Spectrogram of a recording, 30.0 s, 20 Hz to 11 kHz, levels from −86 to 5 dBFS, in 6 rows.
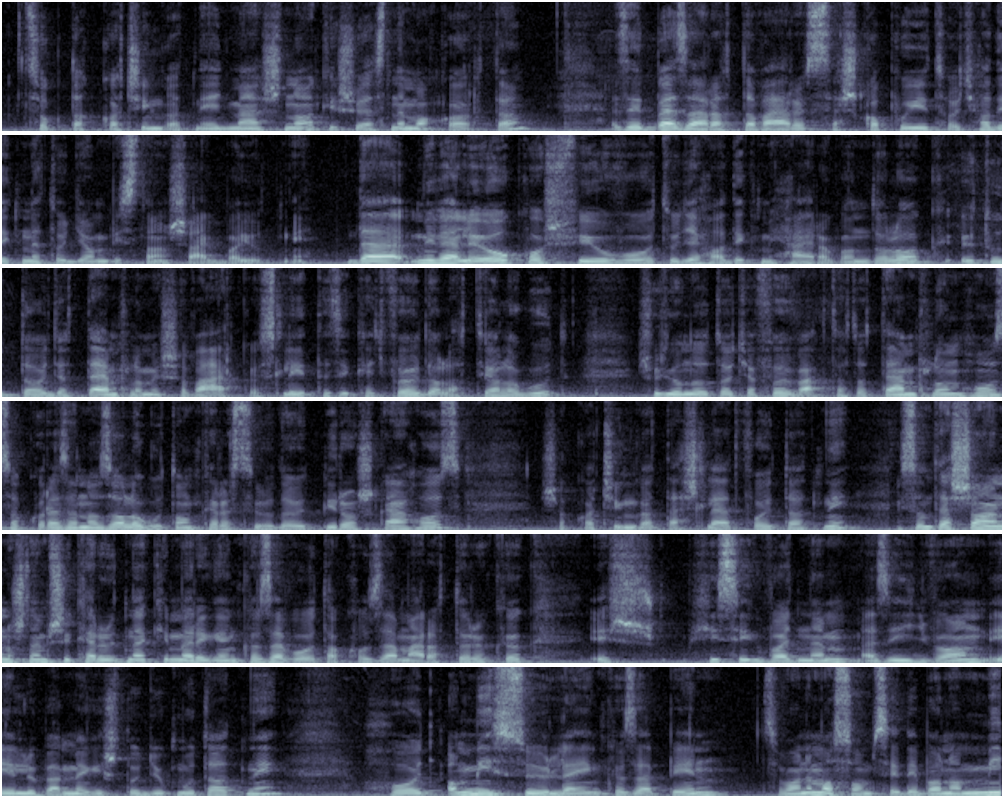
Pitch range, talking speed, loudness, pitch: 145-175 Hz, 200 wpm, -25 LUFS, 155 Hz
